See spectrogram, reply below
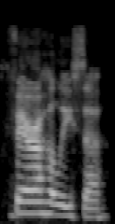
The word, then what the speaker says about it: Farah Halisa: Farah Halisa. – Yes, I was right. I'm sorry, I get excited. – The H is pronounced.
